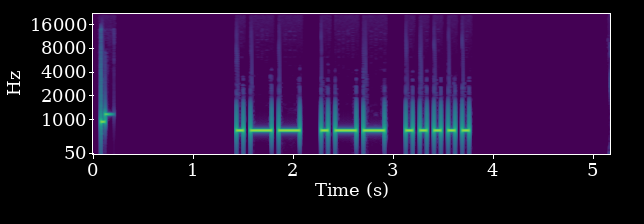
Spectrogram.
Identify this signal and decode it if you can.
Morse code, heard as a keyed tone, about 17 wpm, 700 Hz. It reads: WW5
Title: Three Challenging Letter-Number Combinations 17wpm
